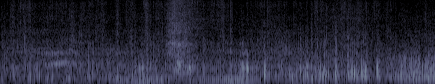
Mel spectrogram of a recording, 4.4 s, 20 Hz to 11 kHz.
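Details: Gray wolves, the ambassador wolves, during a dominance interaction on 15 December 2008: a brief whine, then a low harmonic growl of about a second, amid rustling and scuffling sounds.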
